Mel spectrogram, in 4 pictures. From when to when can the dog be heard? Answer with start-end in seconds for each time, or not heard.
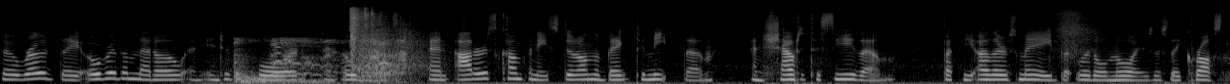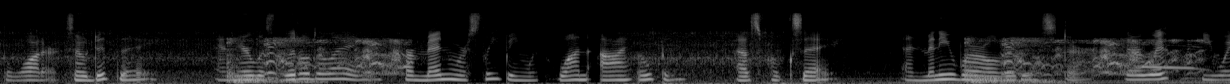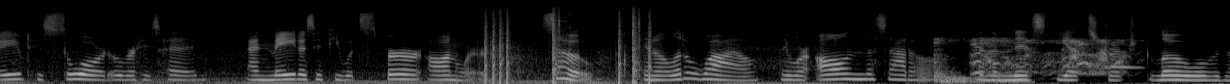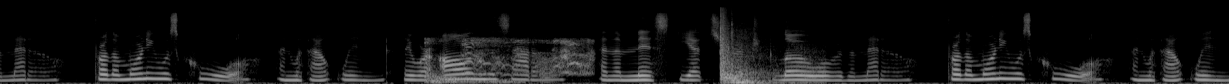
2.3-4.1, 14.6-16.4, 21.9-24.5, 33.9-36.0, 41.1-42.9.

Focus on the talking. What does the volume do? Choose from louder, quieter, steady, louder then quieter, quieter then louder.
steady.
